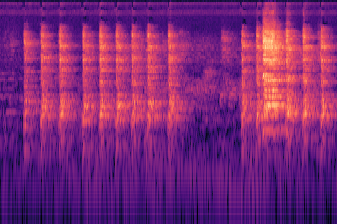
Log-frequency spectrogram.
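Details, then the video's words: A hen makes repeated staccato clucks, about four per second, then pauses briefly before a louder, rising squawk and more quick clucks. "Hen Making Noises"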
